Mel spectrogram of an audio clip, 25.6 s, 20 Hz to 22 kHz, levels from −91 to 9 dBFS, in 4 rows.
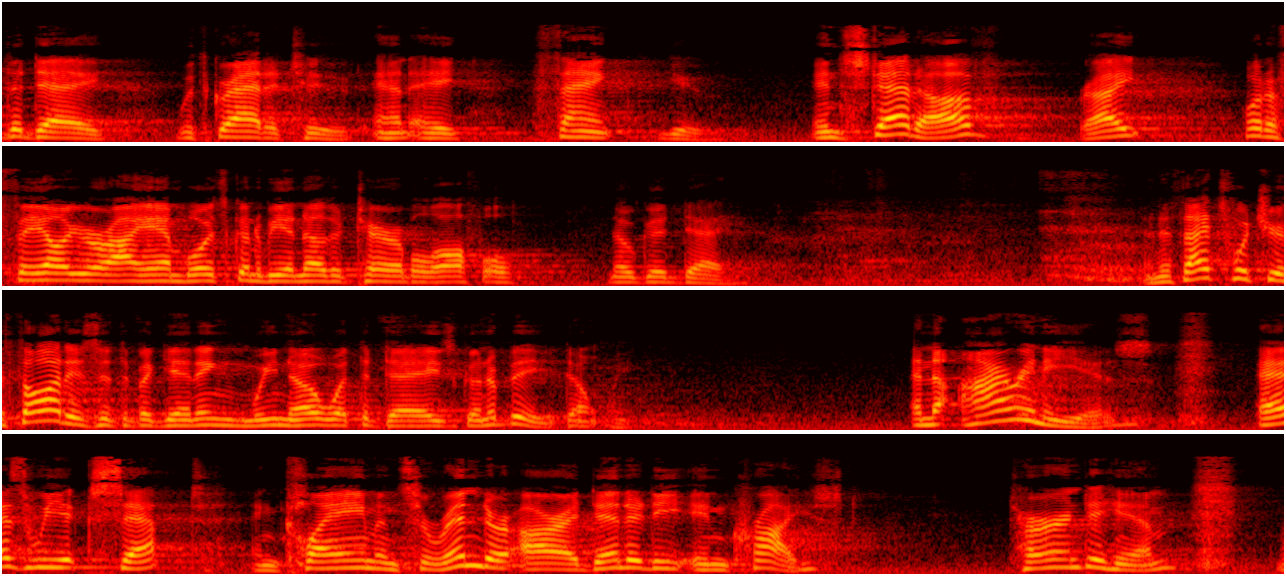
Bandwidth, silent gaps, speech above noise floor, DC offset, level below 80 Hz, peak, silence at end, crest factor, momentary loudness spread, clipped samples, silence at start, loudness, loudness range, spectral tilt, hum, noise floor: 11.5 kHz; none; 30 dB; under 0.1%; -66 dBFS; -12 dBFS; 0 s; 20 dB; 16 LU; under 0.1%; 0 s; -31 LUFS; 6 LU; -5 dB/octave; none; -61 dBFS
